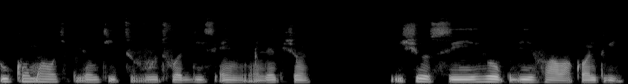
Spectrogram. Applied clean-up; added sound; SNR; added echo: none; none; none; none.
